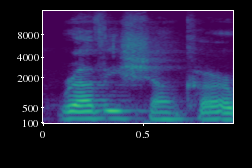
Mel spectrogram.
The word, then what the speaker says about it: Ravi Shankar: We heard that Rav Ravi Shankar, how do you pronounce his name? Ravi Shankar? Yep. Ravi Shankar was in London and would be giving a concert at the Alumni Hall on Sunday, March 30th.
